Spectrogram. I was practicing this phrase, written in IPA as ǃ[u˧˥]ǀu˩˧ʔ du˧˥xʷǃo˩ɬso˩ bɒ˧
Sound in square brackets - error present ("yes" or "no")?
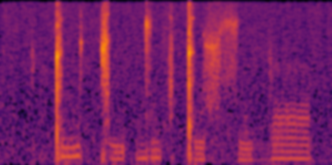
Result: no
